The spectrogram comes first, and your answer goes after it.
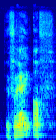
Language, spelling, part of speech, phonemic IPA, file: Dutch, vrijaf, noun, /vrɛiˈɑf/, Nl-vrijaf.ogg
- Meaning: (adjective) off free (from commitments such as work or school); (noun) time off, day off (e.g. work)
